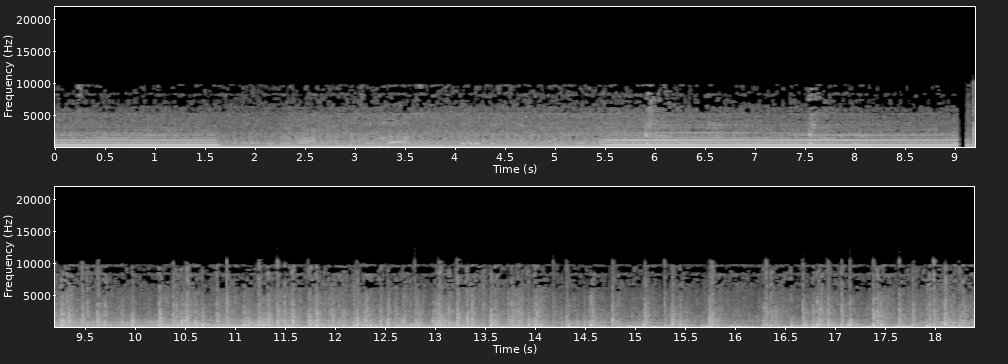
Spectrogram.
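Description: A horn sounds two long, steady notes at one pitch over crowd noise. The first ends about a second and a half in; the second runs from about five to nine seconds. After a sudden cut there is a dense run of sharp percussive hits with crowd noise.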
